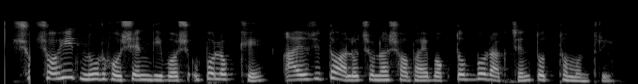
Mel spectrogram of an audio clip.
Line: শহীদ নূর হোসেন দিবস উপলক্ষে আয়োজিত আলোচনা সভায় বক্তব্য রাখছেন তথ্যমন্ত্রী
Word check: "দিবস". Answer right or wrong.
right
